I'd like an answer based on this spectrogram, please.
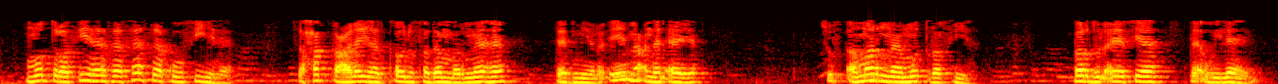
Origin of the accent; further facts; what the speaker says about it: Egypt; كان عندنا في مصر يقول لك إيه جايب لنا كحك العيد هو كان قديم واحنا صغيرين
